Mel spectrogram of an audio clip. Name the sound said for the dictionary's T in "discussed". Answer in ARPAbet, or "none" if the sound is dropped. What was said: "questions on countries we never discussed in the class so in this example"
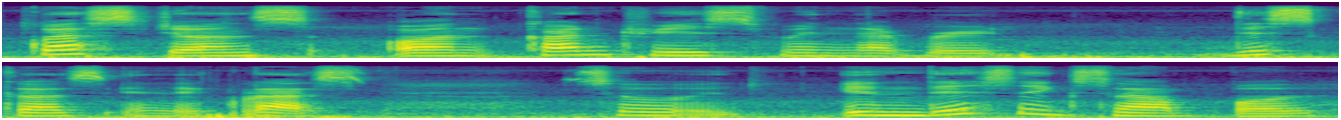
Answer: none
